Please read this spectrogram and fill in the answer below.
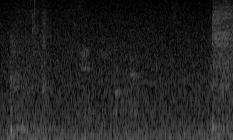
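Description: Quiet room tone with a few faint, irregular ticks.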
